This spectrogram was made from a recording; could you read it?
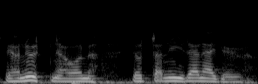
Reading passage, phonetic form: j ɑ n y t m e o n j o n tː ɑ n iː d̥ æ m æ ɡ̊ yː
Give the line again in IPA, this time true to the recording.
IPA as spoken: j ɑ n y t n e o n j o tː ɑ n iː d̥ æ n æ ɡ̊ yː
